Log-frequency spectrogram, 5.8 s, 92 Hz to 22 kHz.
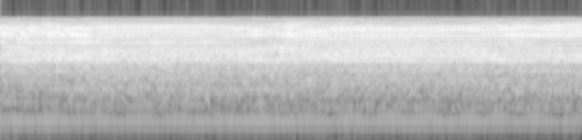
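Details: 1998 Honda Prelude with oil light flickering at stops, oil level fine and freshly changed; hard steady whine over the engine hum, not power steering, pulleys or timing belt; owner suspects failing oil pump.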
